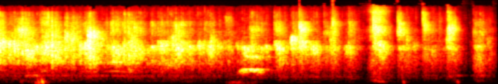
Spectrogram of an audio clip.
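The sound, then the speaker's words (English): A crowd claps hands to the Lord in a dense, ongoing burst of applause, with scattered louder claps and faint voices mixed in throughout. “Would you clap your hands to the Lord today?”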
